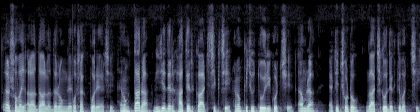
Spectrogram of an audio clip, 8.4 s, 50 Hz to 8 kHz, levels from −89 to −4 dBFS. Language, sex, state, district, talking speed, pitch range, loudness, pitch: Bengali, male, West Bengal, Malda, 180 wpm, 120-145 Hz, -24 LUFS, 130 Hz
